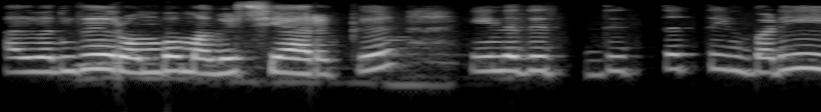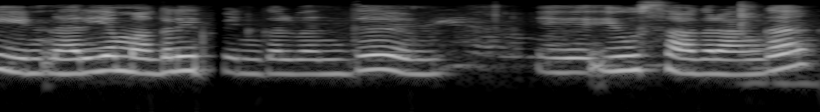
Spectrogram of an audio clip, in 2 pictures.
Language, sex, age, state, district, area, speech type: Tamil, female, 18-30, Tamil Nadu, Tiruvannamalai, rural, spontaneous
